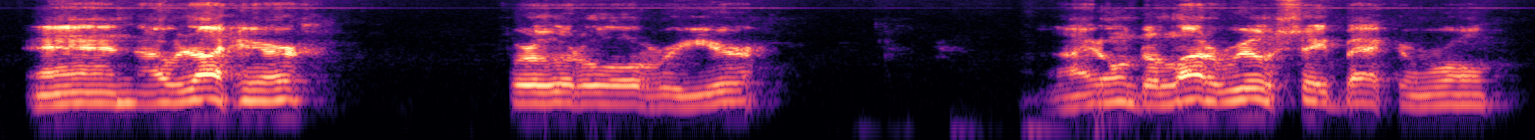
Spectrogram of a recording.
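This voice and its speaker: A man with a medium pitch talks in a monotone, flat intonation at a moderate pace. His speech has long, frequent pauses. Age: 70s. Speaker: former gangster and author. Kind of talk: interview. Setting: live show.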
